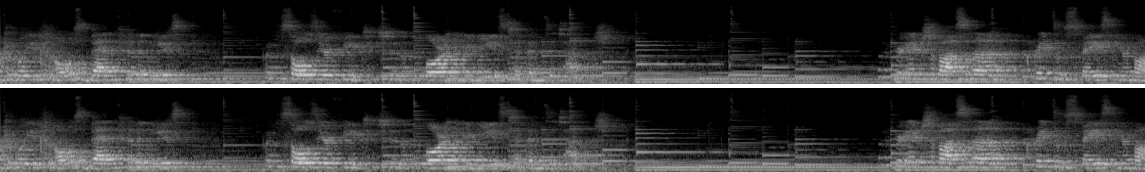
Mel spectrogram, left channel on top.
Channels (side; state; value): both; normal; correlation 0.69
